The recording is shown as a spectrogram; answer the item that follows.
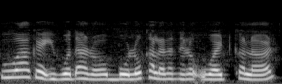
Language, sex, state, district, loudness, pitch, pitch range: Chakma, female, Tripura, West Tripura, -13 LUFS, 245 Hz, 235-280 Hz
